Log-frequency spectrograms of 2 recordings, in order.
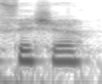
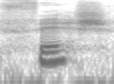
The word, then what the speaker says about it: fissure: don't know but anyway something called a Fisher f-i-s-s-u-r-e if you want to know how to spell it because otherwise it sounds like fish like fish swimming fish it's not fish fisher fisher um anyway so bleeding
